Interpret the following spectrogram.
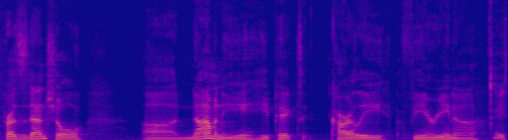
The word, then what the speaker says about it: Fiorina: He picked Carly Fiorina. Hey, you said it right. That's I did. Yeah, I did say Good it right job. there. I've been pronouncing her name wrong. Yeah, for Fiona.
